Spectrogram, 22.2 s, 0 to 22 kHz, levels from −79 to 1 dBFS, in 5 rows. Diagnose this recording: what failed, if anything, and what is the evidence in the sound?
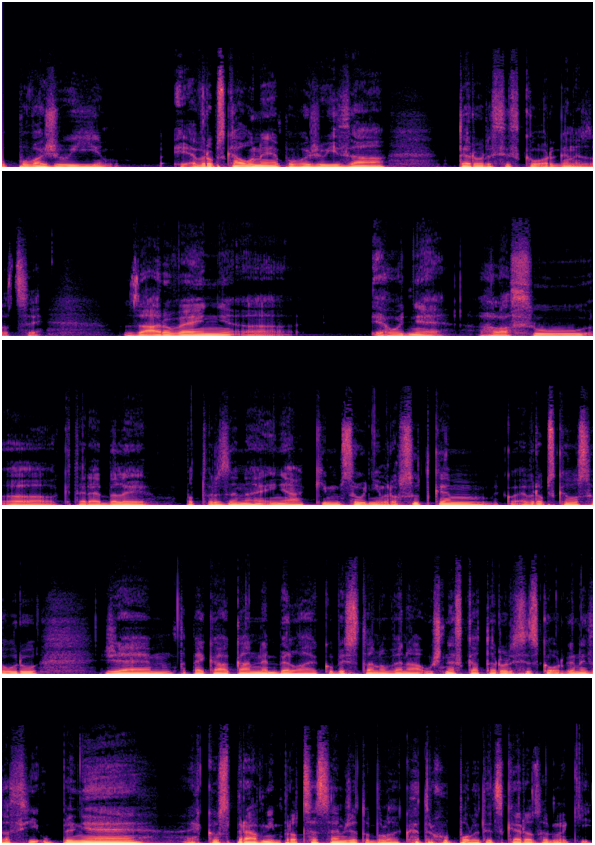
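Nothing in the speech stood out as a fault on listening.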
